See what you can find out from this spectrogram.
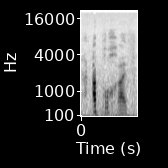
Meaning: ramshackle
- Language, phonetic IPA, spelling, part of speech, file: German, [ˈapbʁʊxˌʁaɪ̯f], abbruchreif, adjective, De-abbruchreif.ogg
